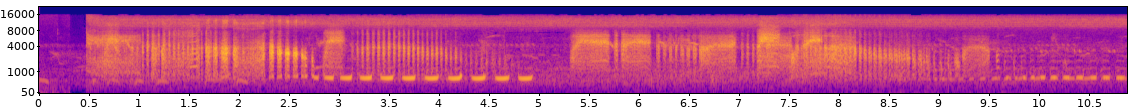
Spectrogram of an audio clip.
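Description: A pair of Acacia Pied Barbets duetting: dense scratchy, rasping bursts over a steady run of low, quick nasal hoots, repeated about twice a second.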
